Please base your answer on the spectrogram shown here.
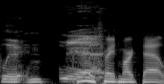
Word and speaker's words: Luton: up and disappeared hey say his name correctly it's highfalutin jake luth hi flute and jake lewton yeah trademark that like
